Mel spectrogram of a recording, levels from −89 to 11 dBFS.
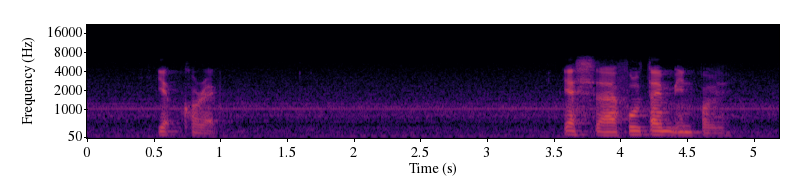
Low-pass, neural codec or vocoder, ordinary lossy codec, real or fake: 7.2 kHz; none; none; real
